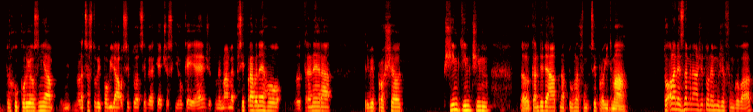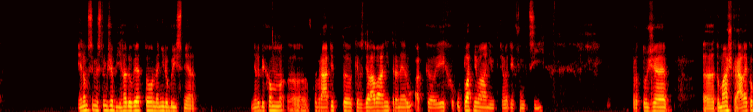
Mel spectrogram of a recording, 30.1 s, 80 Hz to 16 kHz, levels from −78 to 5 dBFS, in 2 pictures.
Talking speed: 130 wpm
